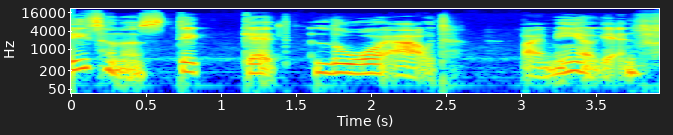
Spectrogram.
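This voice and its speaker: Over noticeable background noise, a woman with a Chinese accent speaks at a very slow pace. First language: Mandarin Chinese. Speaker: tea shop owner. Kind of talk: casual chat. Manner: halting.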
